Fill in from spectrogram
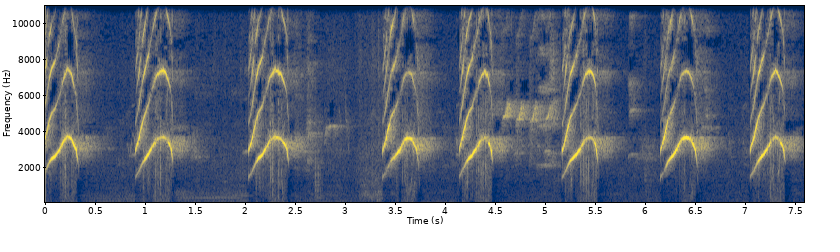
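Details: Asian pied starling's whistle-like song, used to stimulate other birds to sing: eight loud, rising whistled notes at an uneven pace of about one per second, each a quick bright upsweep.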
